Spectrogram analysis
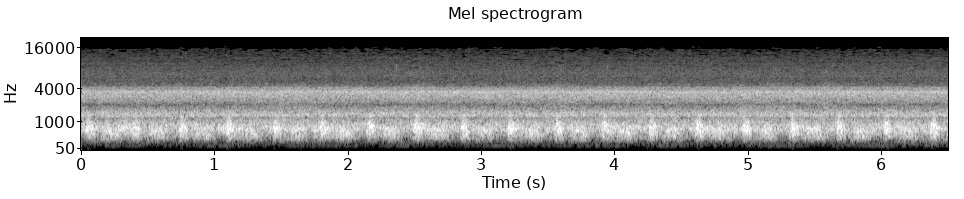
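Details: Home fetal Doppler on the left side, twin pregnancy Baby A at 9 weeks 6 days: rapid, regular whooshing pulses about 170 a minute, an early fetal heartbeat.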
